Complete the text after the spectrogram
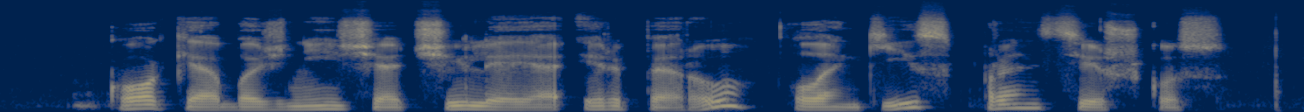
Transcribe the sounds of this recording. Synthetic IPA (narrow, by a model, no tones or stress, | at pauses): koːkʲɛbɐʒʲnʲiːt͡ʃʲɛt͡ʃʲɪlʲeːjɛʔɪɾpʲɛɾʊlˠɐŋʲkʲiːspɾɐnʲt̪sʲɪʃkʊs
